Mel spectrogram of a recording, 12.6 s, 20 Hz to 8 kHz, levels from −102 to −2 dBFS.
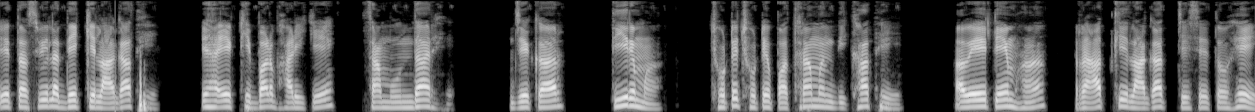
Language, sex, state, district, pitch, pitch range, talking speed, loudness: Chhattisgarhi, male, Chhattisgarh, Jashpur, 160 Hz, 145-170 Hz, 165 wpm, -19 LUFS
